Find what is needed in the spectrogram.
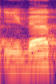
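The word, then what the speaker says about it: إِذَا: Nah, ini juga idza panjang 2 harokat, ini sama seperti ini bacanya dza ya. Jangan zai, bukan zai, bukan z tapi dza. Idza rujjatil.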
